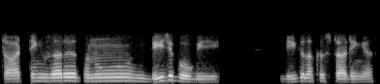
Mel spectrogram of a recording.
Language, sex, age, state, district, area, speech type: Punjabi, male, 18-30, Punjab, Fatehgarh Sahib, urban, conversation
